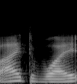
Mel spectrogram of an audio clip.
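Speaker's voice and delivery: slow, lingering, stretched, drawn-out vampire voice. Imitating how he says goodbye when pretending to be a vampire, drawn out slowly. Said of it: "when he says it more slowly, like when he's trying to be the vampire".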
